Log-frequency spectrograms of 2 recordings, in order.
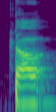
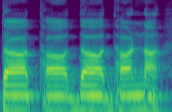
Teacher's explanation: ट जो है यह आपका दांत से उच्चारण नहीं होता है। यह आपका मूर्धा से उच्चारण होता है।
